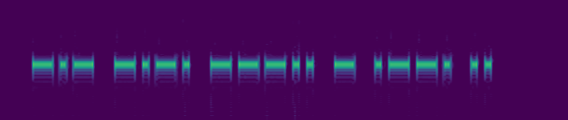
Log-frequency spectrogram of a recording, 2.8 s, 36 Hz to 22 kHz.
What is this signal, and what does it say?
Morse code, heard as a keyed tone, about 36 wpm, 700 Hz. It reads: KC8TPI
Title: USA Call Signs - 6 Characters - Repeated 2x - 35wpm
